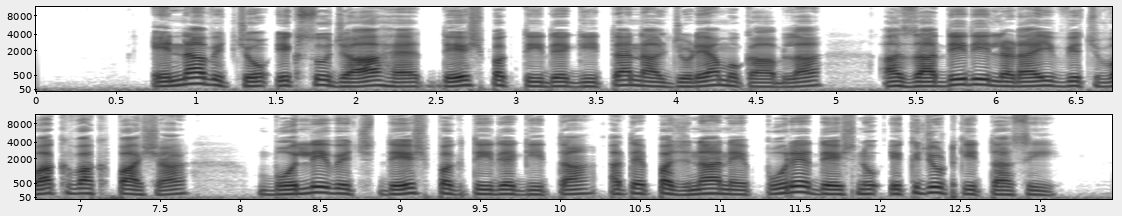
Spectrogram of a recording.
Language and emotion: Punjabi, neutral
